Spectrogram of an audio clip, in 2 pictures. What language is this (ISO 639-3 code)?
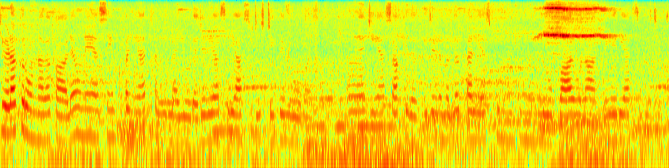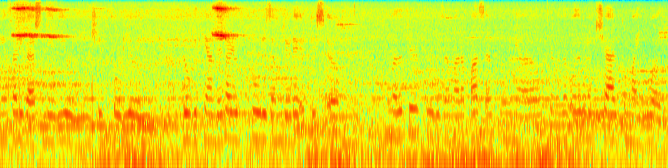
doi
